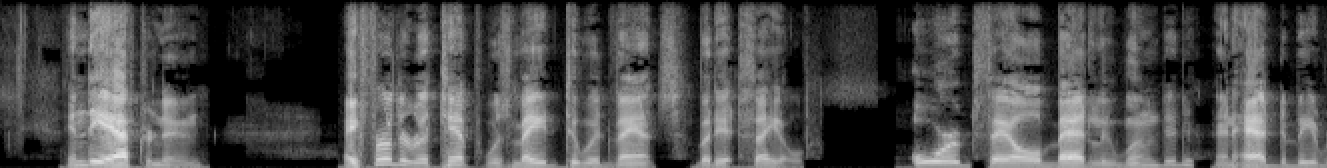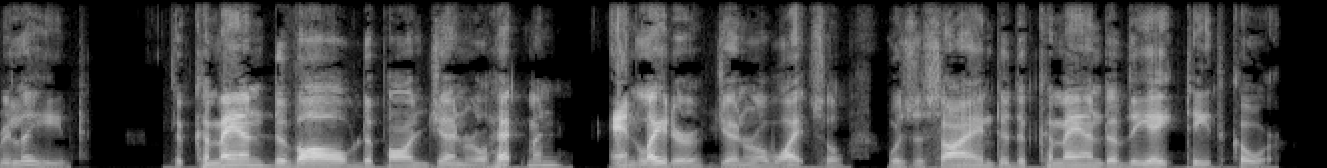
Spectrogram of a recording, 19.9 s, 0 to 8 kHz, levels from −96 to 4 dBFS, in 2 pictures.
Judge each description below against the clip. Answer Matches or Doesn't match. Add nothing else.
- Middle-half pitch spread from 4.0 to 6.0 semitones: Matches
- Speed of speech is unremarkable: Doesn't match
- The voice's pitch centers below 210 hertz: Matches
